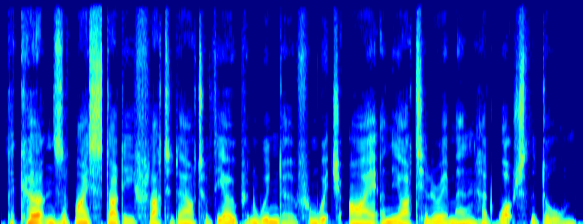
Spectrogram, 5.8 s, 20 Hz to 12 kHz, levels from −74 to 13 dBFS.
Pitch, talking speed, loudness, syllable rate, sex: 115 Hz, 215 wpm, -20 LUFS, 5.8 syllables/s, male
